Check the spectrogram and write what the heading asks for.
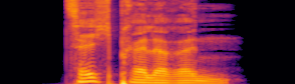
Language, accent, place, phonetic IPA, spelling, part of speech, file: German, Germany, Berlin, [ˈt͡sɛçˌpʁɛləʁɪn], Zechprellerin, noun, De-Zechprellerin.ogg
- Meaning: female equivalent of Zechpreller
